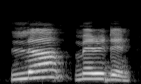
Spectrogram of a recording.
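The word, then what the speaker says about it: Le Méridien: Le Meridien. It's a French word, so L-E in French is le.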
